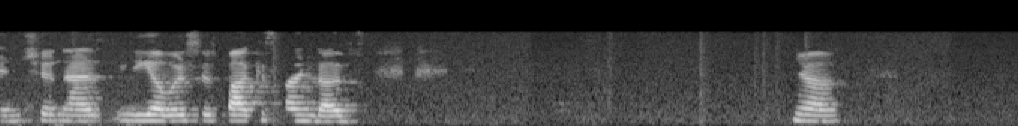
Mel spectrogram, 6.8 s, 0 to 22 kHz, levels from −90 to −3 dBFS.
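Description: Speech suppressed in double talk at 0.00 to 0.05, 0.39 to 0.45, 0.69 to 0.87 and 6.68 to 6.72 s: the speech briefly dips by roughly 5 to 10 dB, likely because an echo canceller could not separate this side's talk from the simultaneous far-end echo and attenuated both, on audio band-limited to 8 kHz by call processing.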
